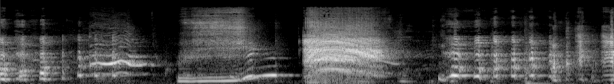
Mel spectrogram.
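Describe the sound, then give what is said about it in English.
The Skype opening jingle, a short rising tonal sound, plays, then the Wilhelm scream bursts in, loud and harsh, for under a second, followed by voices chattering and laughing. “It's like the post on Tumblr where it plays the lyrics and then it's the Skype opening noise and then the Wilhelm scream.”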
